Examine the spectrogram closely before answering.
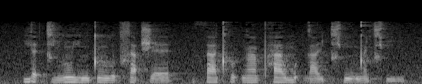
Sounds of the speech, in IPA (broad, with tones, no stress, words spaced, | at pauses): jɛ˦ʔt͡ɕi˨ lũ˦˨jĩ˨ tũ˦˨lʊ˦ʔ sʰä˦ʔʃɛ˨ | θä˦tʰʊ˦ʔɡã˦ pʰa˦ʊ̯mʊ˦ʔɡa˨ɪ̯ t͡ɕʰĩ˨ dã˦˨t͡ɕʰi˨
